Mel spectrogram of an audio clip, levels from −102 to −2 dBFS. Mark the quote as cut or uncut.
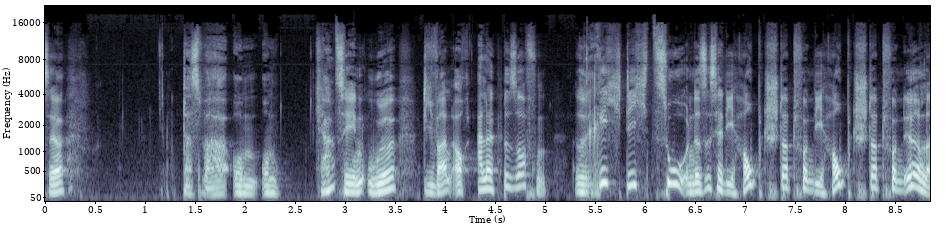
cut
